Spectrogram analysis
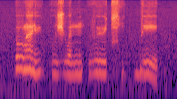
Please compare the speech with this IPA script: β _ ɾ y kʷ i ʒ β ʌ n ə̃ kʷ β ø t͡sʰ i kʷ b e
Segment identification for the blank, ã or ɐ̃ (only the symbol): ɐ̃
